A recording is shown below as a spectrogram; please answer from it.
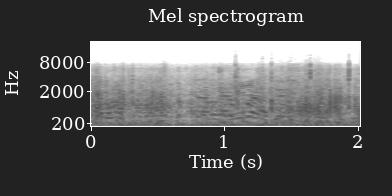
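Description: Suzuki Jimny JB74 running at low revs as it rolls down a dirt mound, its tyres crunching and popping over loose gravel and stones, with indistinct voices of people nearby.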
